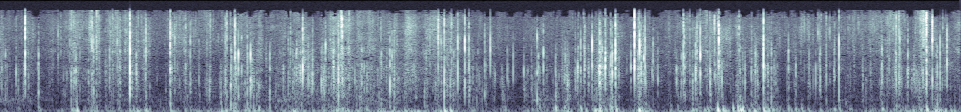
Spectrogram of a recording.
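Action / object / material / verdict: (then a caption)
scrape / soft plastic bag of cotton pads / plastic / none. A soft white and blue plastic packaging bag full of cotton pads is crinkled and tapped with long nails. The result is a steady, quiet stream of dense crinkling and crackling, with sharp bright ticks and soft muffled thumps throughout.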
